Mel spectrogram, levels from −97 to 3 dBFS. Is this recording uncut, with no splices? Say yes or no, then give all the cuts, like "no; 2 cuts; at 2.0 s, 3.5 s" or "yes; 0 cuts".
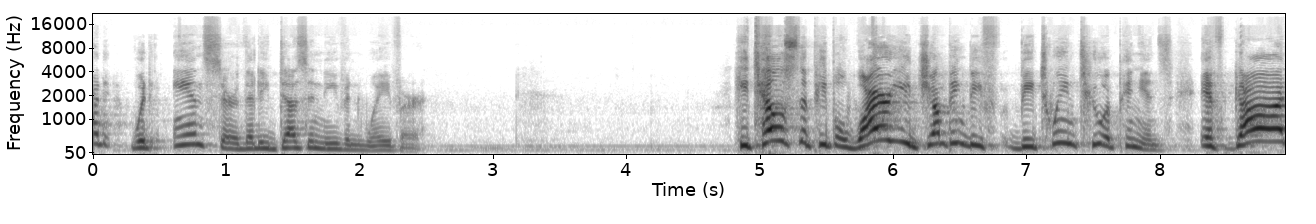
yes; 0 cuts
